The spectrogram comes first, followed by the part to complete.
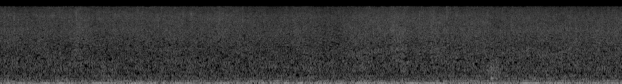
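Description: Diced bottle gourd frying in oil in a nonstick pan: a steady, even sizzle as the pieces are stirred with a spatula.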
